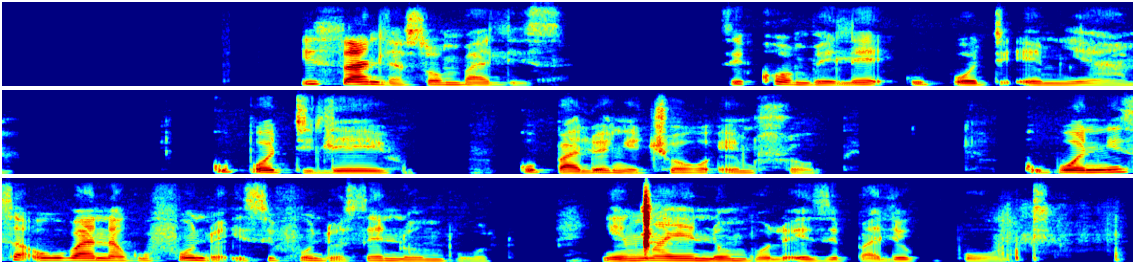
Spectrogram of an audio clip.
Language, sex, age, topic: North Ndebele, female, 25-35, education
